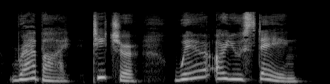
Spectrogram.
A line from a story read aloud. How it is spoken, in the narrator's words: They exclaimed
